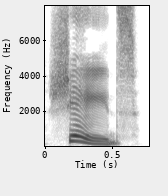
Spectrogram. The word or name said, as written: shades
